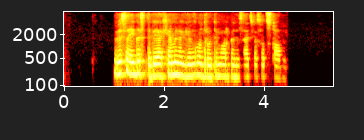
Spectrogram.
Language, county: Lithuanian, Vilnius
